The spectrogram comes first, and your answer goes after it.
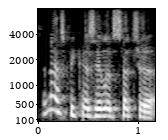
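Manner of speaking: ordinary delivery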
